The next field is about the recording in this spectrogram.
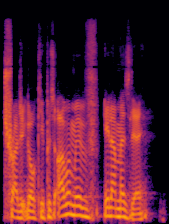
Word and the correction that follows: Meslier: I think it's pronounced Melier.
